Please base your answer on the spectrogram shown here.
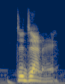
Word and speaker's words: Dedenne: Dedenne.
